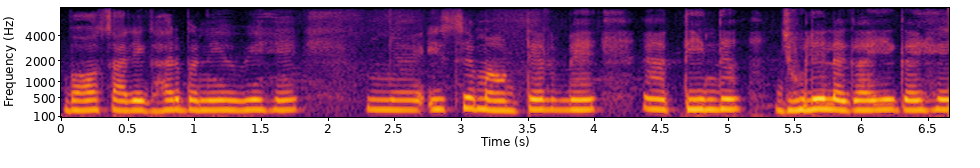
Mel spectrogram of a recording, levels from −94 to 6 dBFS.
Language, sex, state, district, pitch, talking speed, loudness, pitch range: Hindi, female, Jharkhand, Deoghar, 225 Hz, 145 wpm, -16 LUFS, 215-230 Hz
